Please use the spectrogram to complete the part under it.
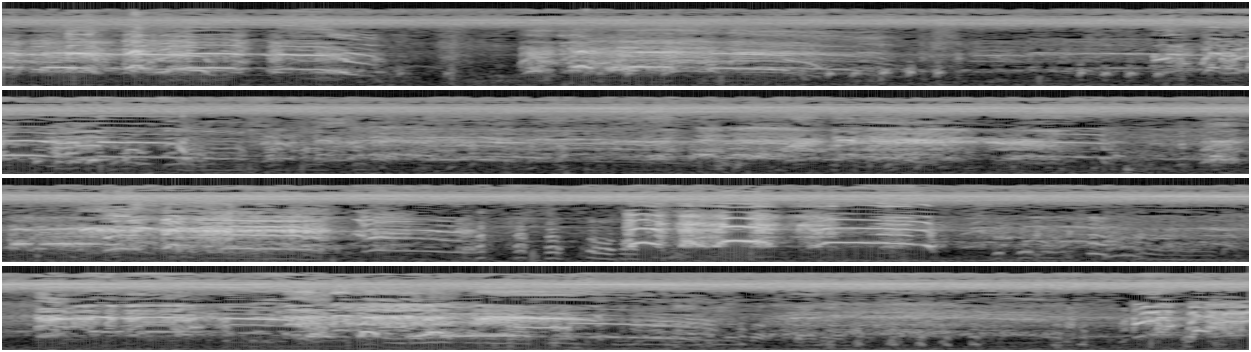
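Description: Young gamecock stags crowing repeatedly near a bamboo hut, overlapping bursts of cock-a-doodle-doo with scattered clucks, moderately close against a quiet rural backdrop.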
